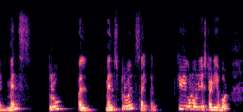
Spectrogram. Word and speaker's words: menstrual: MENS, mens, TRU, true, ALL. Okay, mens, true, al, menstrual cycle.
